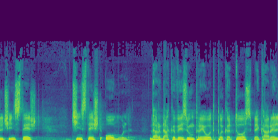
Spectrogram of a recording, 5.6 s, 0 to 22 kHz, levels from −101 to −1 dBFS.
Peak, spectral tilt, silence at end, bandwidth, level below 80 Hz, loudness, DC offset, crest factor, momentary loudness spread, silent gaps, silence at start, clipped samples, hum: -2 dBFS; -4.5 dB/octave; 0 s; 13 kHz; -40 dBFS; -15 LUFS; under 0.1%; 14 dB; 7 LU; none; 0 s; under 0.1%; none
